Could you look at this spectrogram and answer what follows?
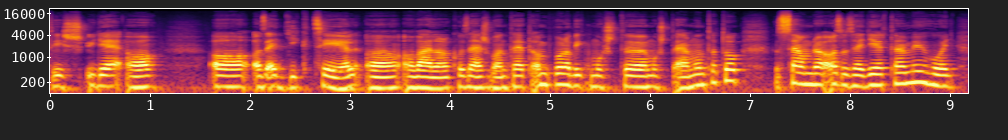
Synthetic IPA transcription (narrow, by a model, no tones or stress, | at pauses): t̪iʃy̰ɟɛʔɒ | zɛɟːikt̪seːlɒɒ̰vaːlːɒlko̞zaːʒbɒnt̪ɛɦːt̪ɒ̰mivɒlɒmit̪mo̞ʃt̪mo̞ʃt̪ɛ̰lmo̞nt̪hɒt̪o̞k | saːmo̞mrɒʔɒzɒzɛɟːeːrt̪ɛlmyːɦo̞ɟ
